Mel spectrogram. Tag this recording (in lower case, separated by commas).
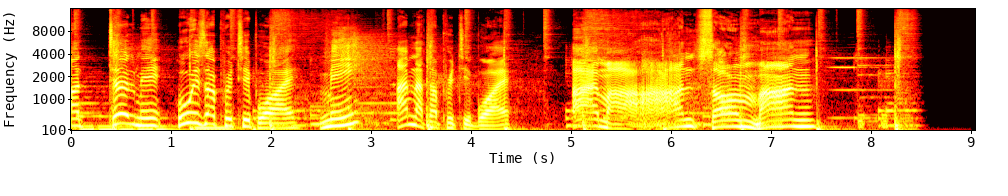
speech, music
